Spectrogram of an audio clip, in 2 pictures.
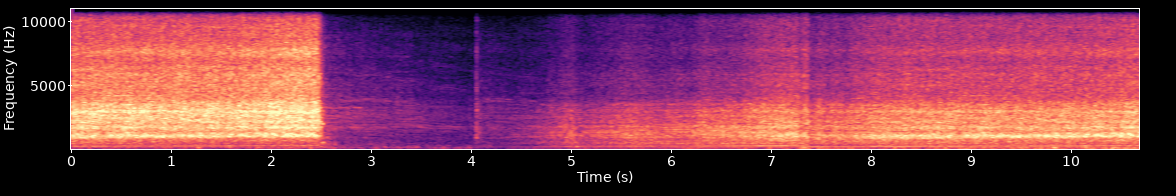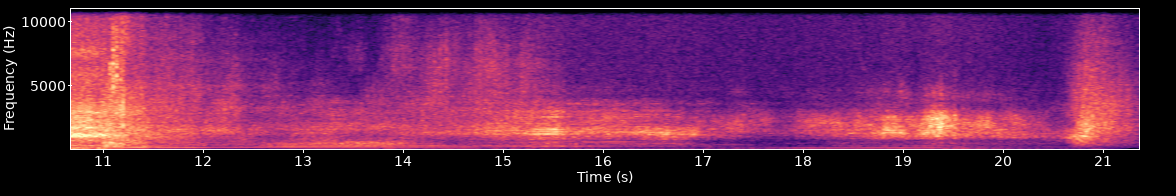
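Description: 2026 Porsche 911 Turbo S's twin-turbo hybrid flat-six accelerating on track, its note climbing steadily and then dropping back at each quick upshift of the PDK gearbox, several times over.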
